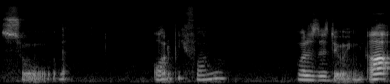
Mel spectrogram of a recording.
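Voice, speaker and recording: Speaking with a Dutch accent, a woman has a fairly high pitch and ordinary pitch variation. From Netherlands. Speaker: streamer, cosplayer. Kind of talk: casual live stream chat. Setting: home live stream. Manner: rambling, chatty with fillers.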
